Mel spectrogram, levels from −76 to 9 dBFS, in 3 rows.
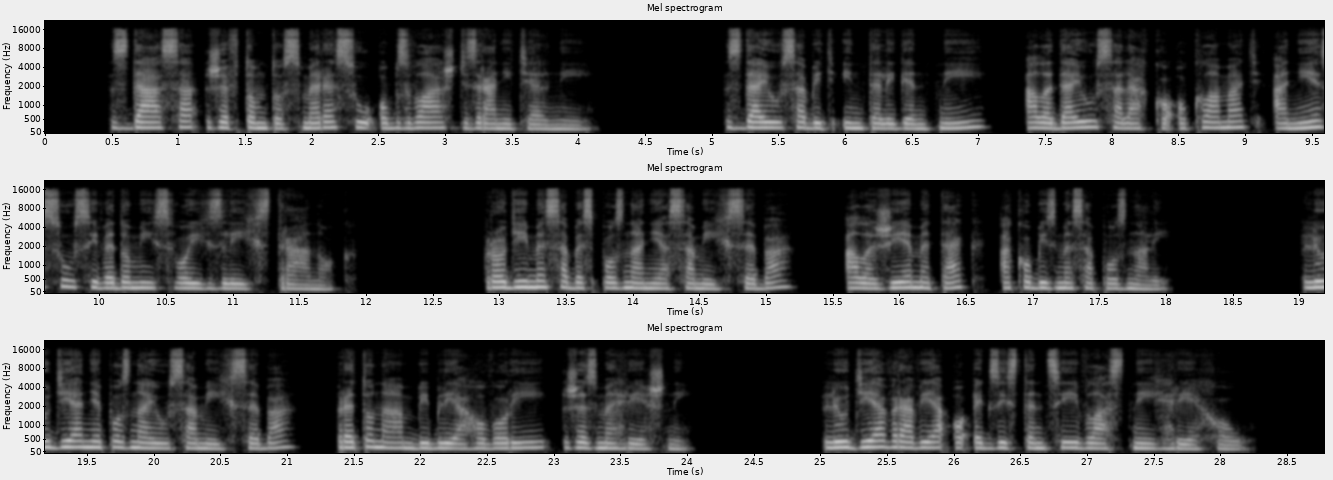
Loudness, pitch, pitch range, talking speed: -17 LUFS, 185 Hz, 170-195 Hz, 120 wpm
